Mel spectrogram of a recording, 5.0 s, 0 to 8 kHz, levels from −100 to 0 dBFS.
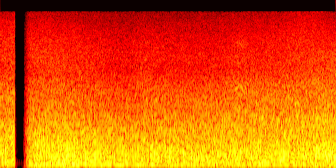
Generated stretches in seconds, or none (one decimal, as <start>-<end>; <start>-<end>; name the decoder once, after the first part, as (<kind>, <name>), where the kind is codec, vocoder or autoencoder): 0.0-0.5 (vocoder, Vocos); 1.1-2.7; 3.9-4.5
